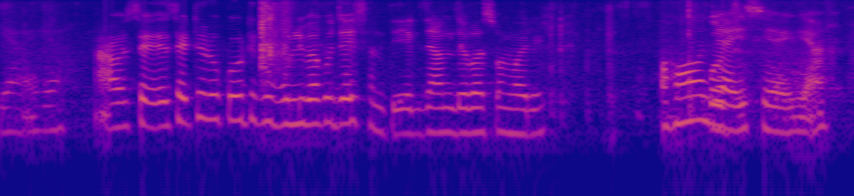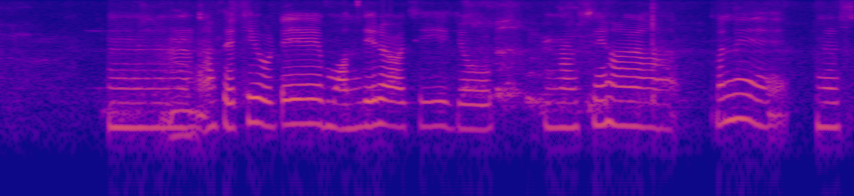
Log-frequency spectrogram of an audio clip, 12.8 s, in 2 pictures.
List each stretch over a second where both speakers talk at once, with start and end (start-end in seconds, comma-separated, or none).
none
